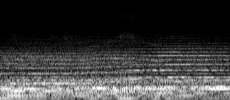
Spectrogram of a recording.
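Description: A church orchestra of clarinets, saxophones and brass playing a hymn in sustained chords, with a congregation singing along.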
